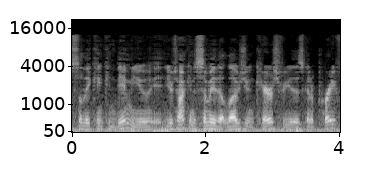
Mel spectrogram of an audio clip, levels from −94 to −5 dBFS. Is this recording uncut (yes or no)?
yes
